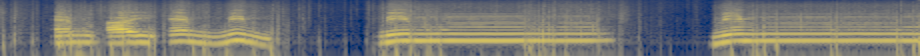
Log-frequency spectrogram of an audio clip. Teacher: jumpa dengan mim sabdu terus rapatkan bibir dengungkan dua harakat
